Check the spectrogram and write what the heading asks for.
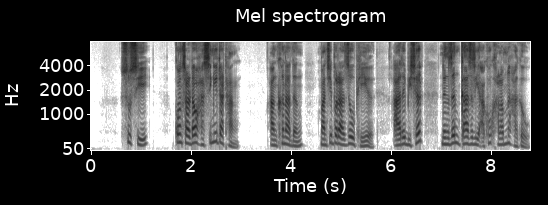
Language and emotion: Bodo, fearful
